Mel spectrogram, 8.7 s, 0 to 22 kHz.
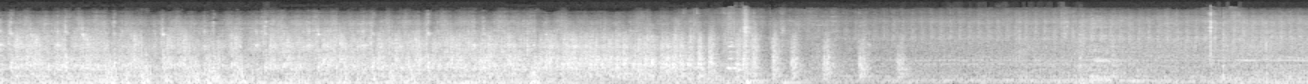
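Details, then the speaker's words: Old Mack tank truck diesel, probably 1995, 122,000 on odometer, started without ether: light fairly regular knock about four a second, easing as it settles; mild starting knock, far less than with ether. "See, that's so much better than ether. It doesn't knock that hard. I mean, it's knocking there a little bit, but it's not like ether."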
